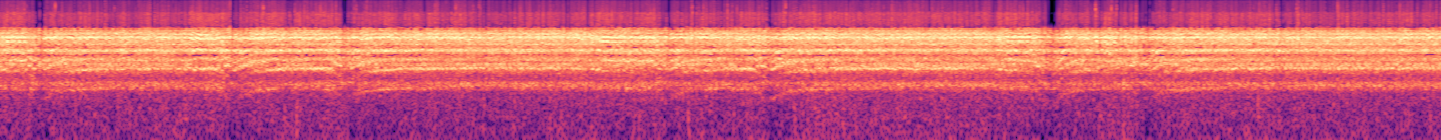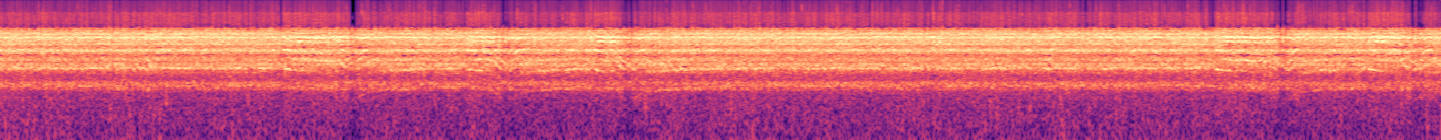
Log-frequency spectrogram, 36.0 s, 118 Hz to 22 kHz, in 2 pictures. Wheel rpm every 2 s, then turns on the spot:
210, 200, 210, 230, 190, 220, 190, 190, 230, 230, 230, 210, 200, 210, 230, 230, 220, 190.
none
